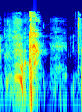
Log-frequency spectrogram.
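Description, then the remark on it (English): A sharp cough with a rough throaty onset, followed by a brief quiet stretch and a short faint burst near the end. “So if you cough, it means you made right.”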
